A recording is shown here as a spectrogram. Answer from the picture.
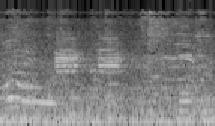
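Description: Amusement-ride music playing over a low steady rumble from the moving ride cars, with riders' voices mixed in.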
